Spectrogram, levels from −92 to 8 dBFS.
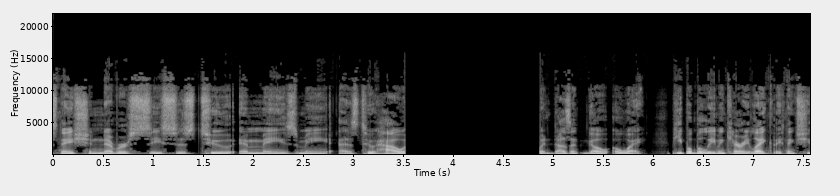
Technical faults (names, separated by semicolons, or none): playback stall; time-compressed catch-up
